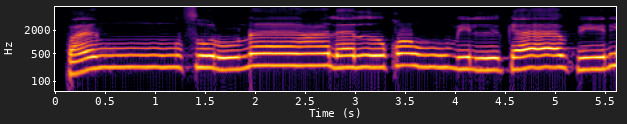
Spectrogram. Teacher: থামার কারণে জেরের পরে ইয়াসাকিন একালিফ টানটা তিন আলিফ টান হয়ে গেছে মধ্যে আরজি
